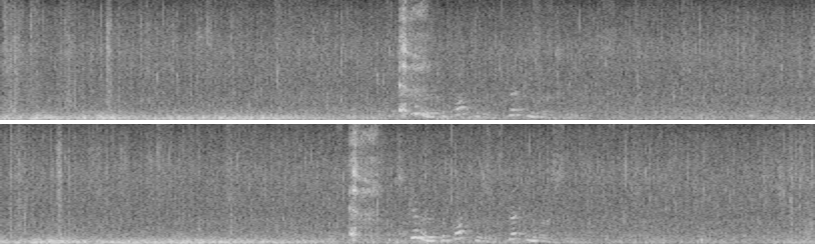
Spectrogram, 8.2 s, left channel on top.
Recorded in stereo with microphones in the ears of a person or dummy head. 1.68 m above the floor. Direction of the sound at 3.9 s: 15° right (ahead or behind).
